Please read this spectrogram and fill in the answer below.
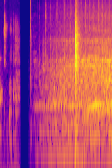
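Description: Sound effect at the start of an animated logo sting: a rapid, even mechanical clatter that swells steadily louder, with a sharp click about one and a half seconds in.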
